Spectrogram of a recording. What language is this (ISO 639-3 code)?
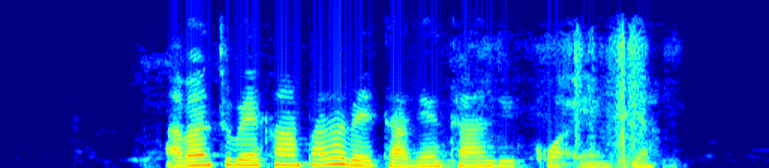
lug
